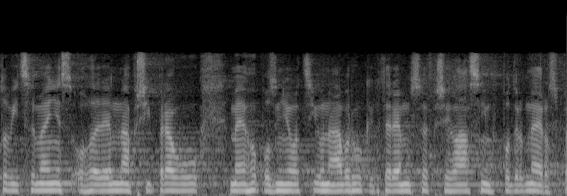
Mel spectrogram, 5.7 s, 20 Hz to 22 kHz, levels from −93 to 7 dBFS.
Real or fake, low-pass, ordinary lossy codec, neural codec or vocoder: real; 7.2 kHz; MP3, 48 kbps; none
